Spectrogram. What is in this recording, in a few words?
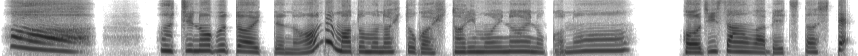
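vox dia Japanese; Pansirone; kingsraid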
